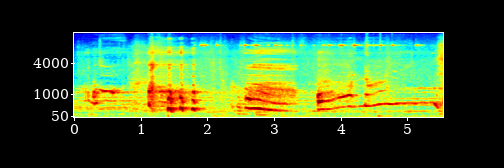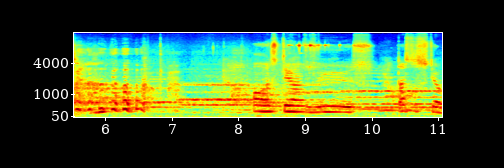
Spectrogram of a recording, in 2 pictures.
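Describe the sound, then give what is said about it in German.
A young puppy whimpers and whines in high, wavering cries that rise and fall over several seconds, while excited voices and some laughter overlap. “Das ist jetzt dein Hund, okay?”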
